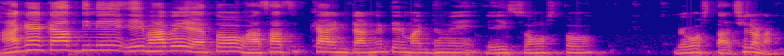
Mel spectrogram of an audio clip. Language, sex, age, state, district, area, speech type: Bengali, male, 45-60, West Bengal, Uttar Dinajpur, rural, spontaneous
